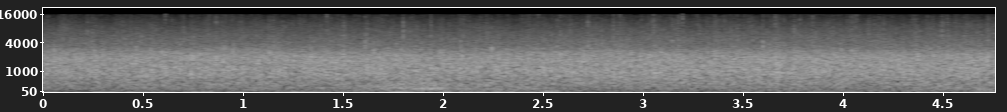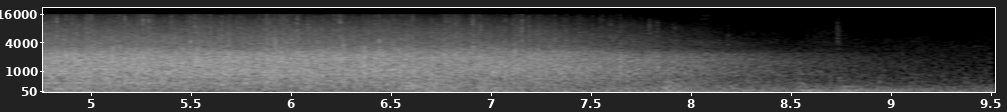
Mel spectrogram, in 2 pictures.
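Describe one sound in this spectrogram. An audience applauds in a large hall and the applause fades away.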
